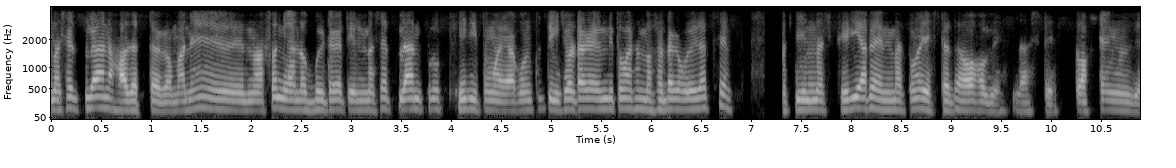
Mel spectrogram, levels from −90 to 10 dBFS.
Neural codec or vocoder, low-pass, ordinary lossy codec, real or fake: codec, 16 kHz, 2 kbps, X-Codec, HuBERT features, trained on general audio; 3.6 kHz; none; fake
